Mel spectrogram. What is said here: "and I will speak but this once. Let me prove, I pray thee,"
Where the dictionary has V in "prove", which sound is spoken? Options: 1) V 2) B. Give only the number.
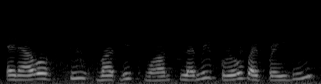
2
